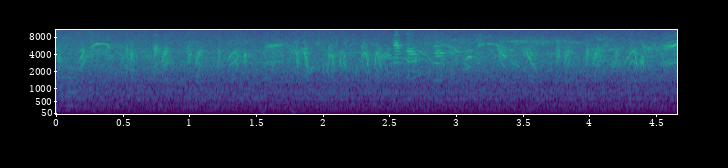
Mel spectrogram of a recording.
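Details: Eurasian reed warbler singing a steady, scratchy, chattering stream of short high notes without pauses, moderately distant over a soft background hiss.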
